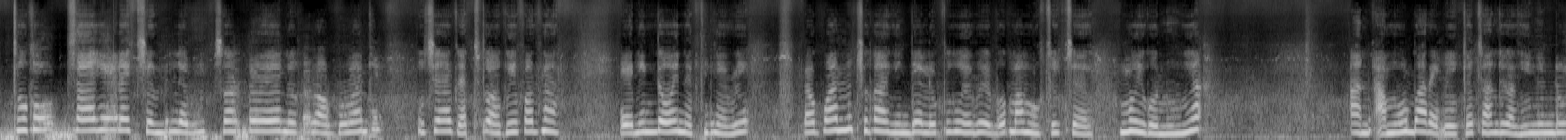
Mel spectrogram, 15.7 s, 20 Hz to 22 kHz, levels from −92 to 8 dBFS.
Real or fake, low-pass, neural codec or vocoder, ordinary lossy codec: fake; none; codec, 44.1 kHz, 1.7 kbps, Pupu-Codec; none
